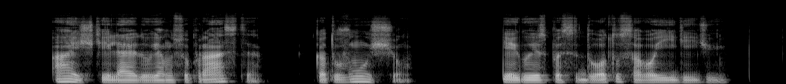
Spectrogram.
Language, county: Lithuanian, Utena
